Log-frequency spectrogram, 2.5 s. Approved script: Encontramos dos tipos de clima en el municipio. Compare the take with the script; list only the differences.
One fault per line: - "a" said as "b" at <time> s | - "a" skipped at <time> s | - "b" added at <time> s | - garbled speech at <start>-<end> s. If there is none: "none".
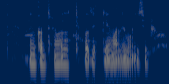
none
